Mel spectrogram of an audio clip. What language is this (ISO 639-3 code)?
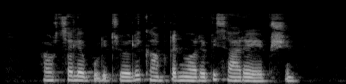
kat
